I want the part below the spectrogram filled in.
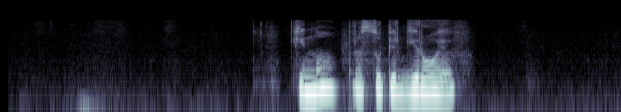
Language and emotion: Russian, neutral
